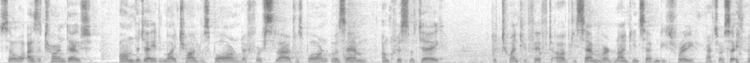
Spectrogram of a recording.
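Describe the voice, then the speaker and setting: A woman with an Irish accent speaks at a moderate pace in a flat, monotone way. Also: medium pitch for a woman. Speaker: community museum contributor. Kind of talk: casual show-and-tell chat. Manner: halting.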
